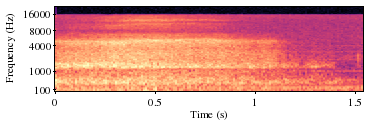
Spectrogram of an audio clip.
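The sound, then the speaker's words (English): One deep breath drawn in, a faint, airy rush of inhaled air that holds steady and then fades toward the end. “On the count of three, take the deepest breath you can, hold it against your diaphragm, and then exhale. One, two, three. Inhale.”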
